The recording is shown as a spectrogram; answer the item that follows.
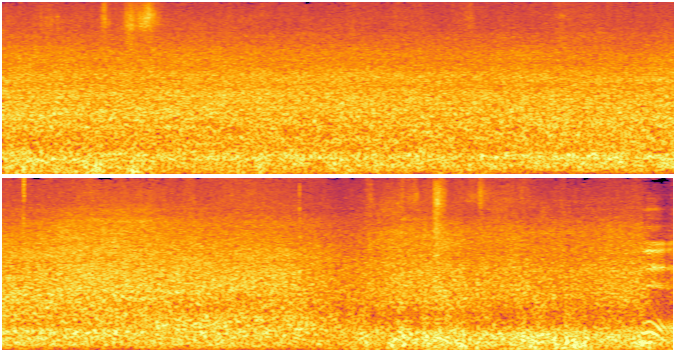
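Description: Steady rush of strong wind buffeting the microphone, over the wash of surf breaking on the shore.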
